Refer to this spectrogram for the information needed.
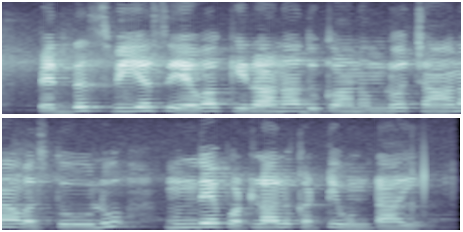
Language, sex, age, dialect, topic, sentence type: Telugu, female, 18-24, Southern, agriculture, statement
